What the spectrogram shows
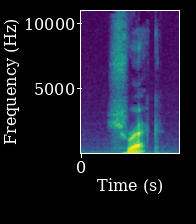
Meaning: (noun) An extremely ugly person; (verb) To engage in Shrekking
- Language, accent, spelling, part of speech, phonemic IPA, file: English, US, Shrek, noun / verb, /ʃɹɛk/, En-us-Shrek.ogg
